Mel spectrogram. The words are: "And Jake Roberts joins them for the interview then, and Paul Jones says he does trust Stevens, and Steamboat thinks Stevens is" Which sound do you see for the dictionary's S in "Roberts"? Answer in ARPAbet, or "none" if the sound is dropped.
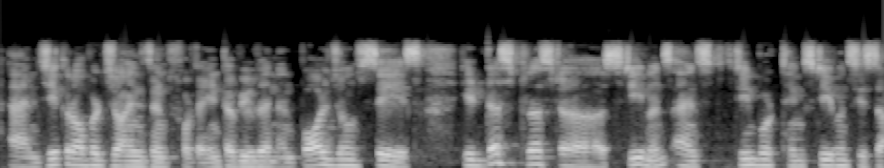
none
